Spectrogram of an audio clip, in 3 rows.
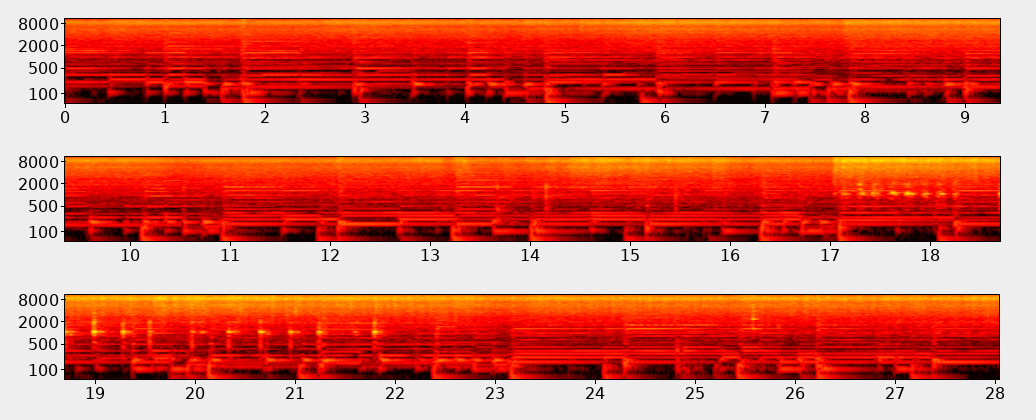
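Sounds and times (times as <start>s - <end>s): food sizzling in a wok: 0.0s - 28.0s
soft background music: 0.0s - 28.0s
wooden spatula scraping: 12.8s - 22.1s.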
